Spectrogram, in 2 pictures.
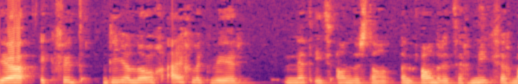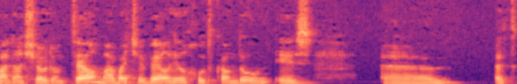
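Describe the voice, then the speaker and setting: Speaking at a very slow pace, a woman uses a dark, mellow tone at medium pitch. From Netherlands (Groningen). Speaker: writing podcast co-host, novelist. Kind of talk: casual chat. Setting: at a kitchen table.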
